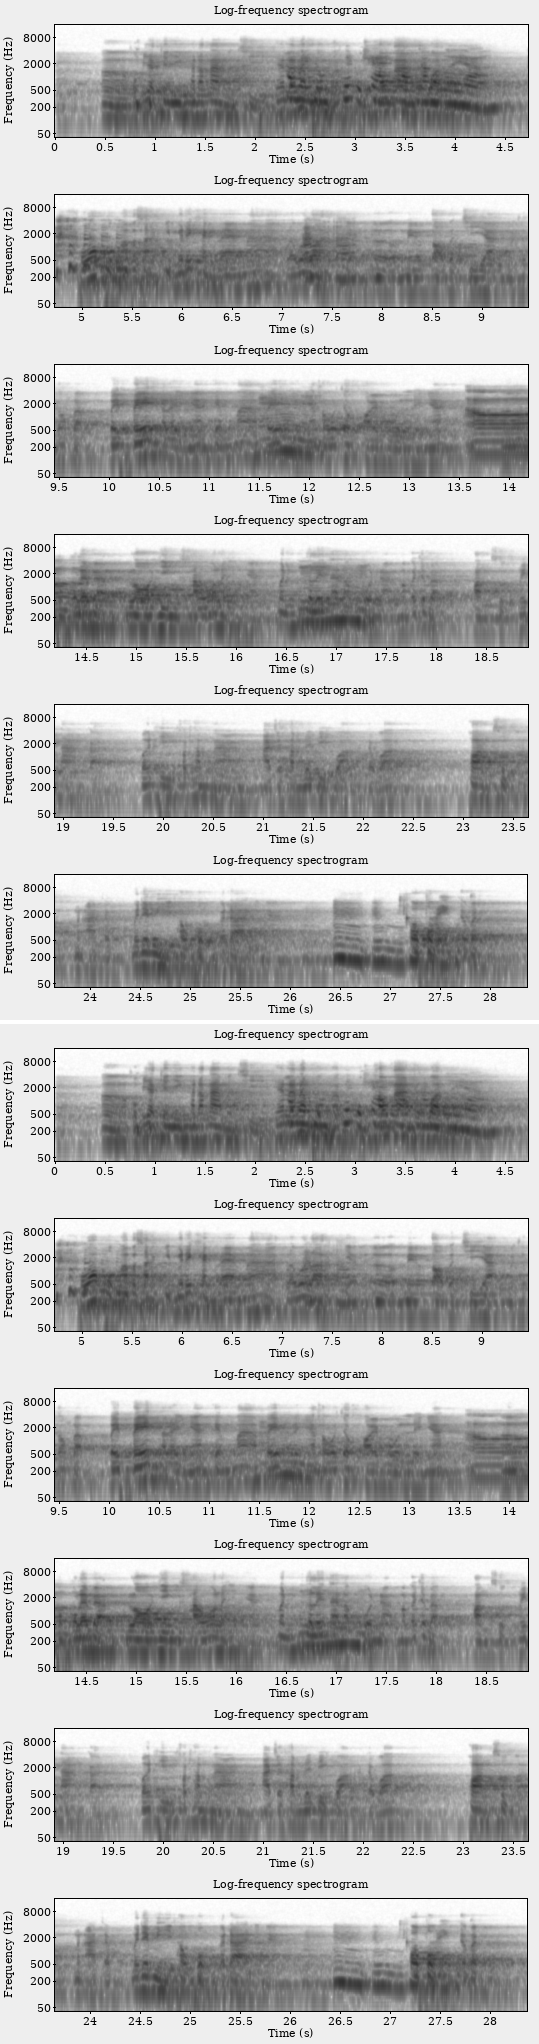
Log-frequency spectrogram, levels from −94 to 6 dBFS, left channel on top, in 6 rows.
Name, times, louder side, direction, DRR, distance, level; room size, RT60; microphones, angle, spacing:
voice 1, 0.5-4.0 4.9-9.7 10.0-13.4 13.9-18.0 18.4-18.5 18.8-19.4 19.8-22.3 23.1-26.4 27.2-27.9, right 1 dB, 20° right, 2 dB, 2.5 m, -24 dB
voice 2, 2.3-4.5 4.7-5.5 7.2-8.0 11.5-12.2 13.5-14.6 16.6-17.4 26.4-27.9, left 3 dB, 35° left, 14 dB, 0.5 m, -24 dB
28.0 x 19.5 x 8.7 m, 2.3 s
head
